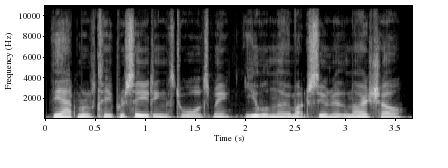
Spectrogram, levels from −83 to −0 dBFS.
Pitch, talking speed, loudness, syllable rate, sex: 100 Hz, 210 wpm, -17 LUFS, 5.7 syllables/s, male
